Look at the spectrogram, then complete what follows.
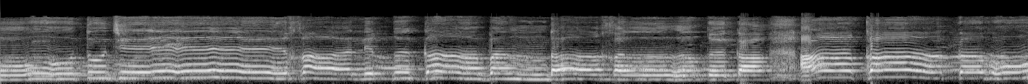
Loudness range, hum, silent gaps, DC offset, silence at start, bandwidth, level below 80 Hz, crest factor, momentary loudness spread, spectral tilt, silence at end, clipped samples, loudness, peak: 1 LU; none; none; under 0.1%; 0 s; 12 kHz; -56 dBFS; 10 dB; 4 LU; -2 dB/octave; 0 s; 0.2%; -11 LUFS; 0 dBFS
